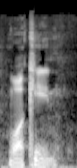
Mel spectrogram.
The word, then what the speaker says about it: Joaquin: Take the all right, bitch, first one is Wakan Phoenix. Who? Is that a dessert? That's an ice cream? Wakan Phoenix? Wakan Phoenix? Close. Joaquin.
